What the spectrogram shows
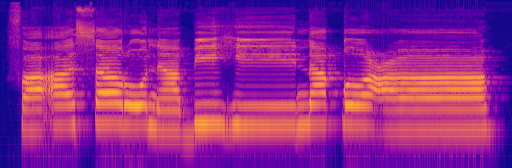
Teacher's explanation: آ کو کھینچنے کی غلطی، آ کو ہمیں نہیں لمبا کرنا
